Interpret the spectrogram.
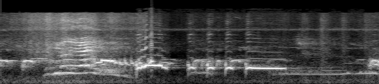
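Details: Bangkok zebra dove female calling a male, nutut-style voice: after a brief noisy burst, stepped and trilled cooing phrases follow, ending in a long flat note, with another low coo beneath.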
